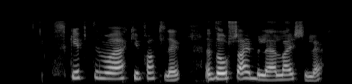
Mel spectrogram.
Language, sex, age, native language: Icelandic, female, 13, Icelandic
